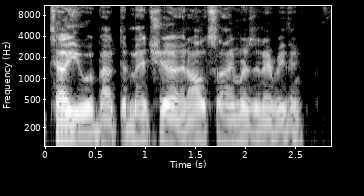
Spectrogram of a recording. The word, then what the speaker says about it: Alzheimer's: I looked it up and I said, "No, no, there's a even it's like that's the way it's pronounced like a slight T sound alzheimer's."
